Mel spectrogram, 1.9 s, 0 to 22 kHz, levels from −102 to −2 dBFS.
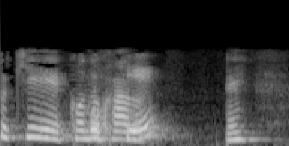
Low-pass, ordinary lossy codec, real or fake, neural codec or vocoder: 5.4 kHz; MP3, 24 kbps; real; none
